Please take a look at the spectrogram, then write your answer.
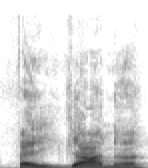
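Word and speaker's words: Fayonna: year old feyana hixson which is spelled f-a-y-o-n-n-a fay-yana hixson she's 23 years old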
